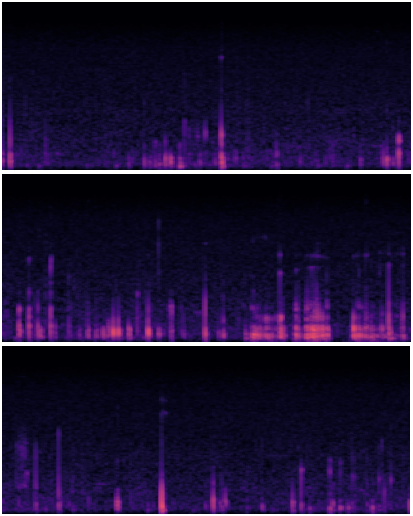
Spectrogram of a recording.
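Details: Gurgling, bubbling stomach growls with a louder rumbling stretch midway from a combination of dinner, water, and gas moving through the gut; borborygmi.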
